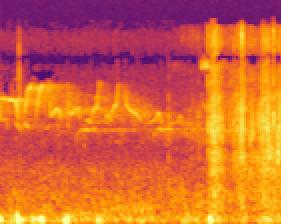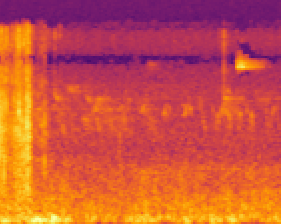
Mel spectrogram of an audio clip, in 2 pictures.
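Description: Birds singing faintly with short chirping phrases. About two seconds in, a brief rustle lasts about a second.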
